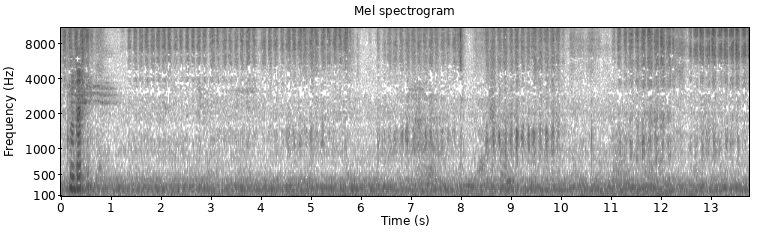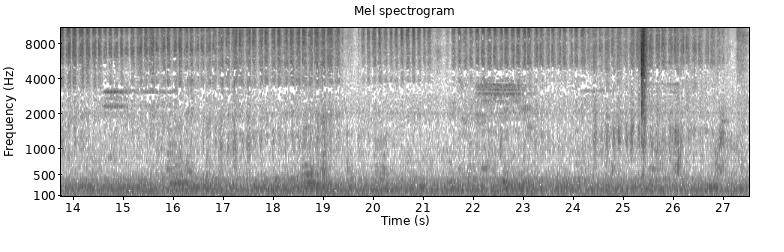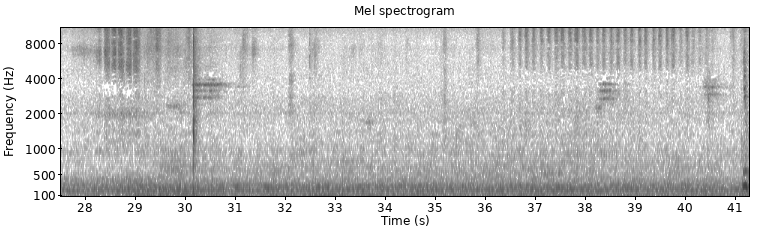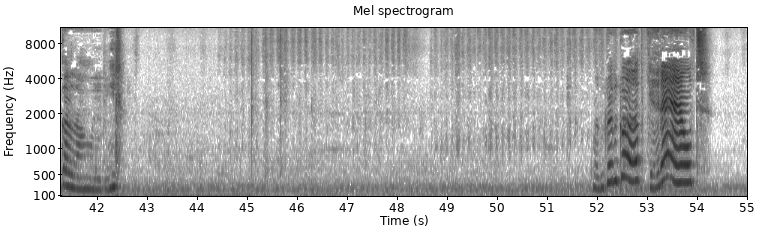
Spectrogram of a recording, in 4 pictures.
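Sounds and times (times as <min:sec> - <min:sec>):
steady low hum: 0:00.0 - 0:55.0
pencil scratching on paper: 0:01.3 - 0:10.1, 0:11.0 - 0:27.4, 0:28.2 - 0:29.4, 0:36.4 - 0:40.4, 0:44.4 - 0:52.6.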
